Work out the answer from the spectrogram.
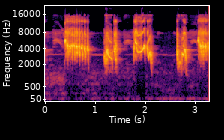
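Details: Provocative morning song of the long-tailed shrike: four harsh, buzzy high bursts, each about half a second long, separated by short gaps, over a faint low hum.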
